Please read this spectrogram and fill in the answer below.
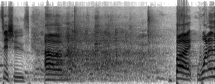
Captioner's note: laughter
